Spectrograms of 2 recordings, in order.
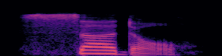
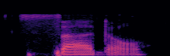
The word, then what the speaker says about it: subtle: it's like su dull subtle we don't say the b and the t sounds like a d subtle and twenty all of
